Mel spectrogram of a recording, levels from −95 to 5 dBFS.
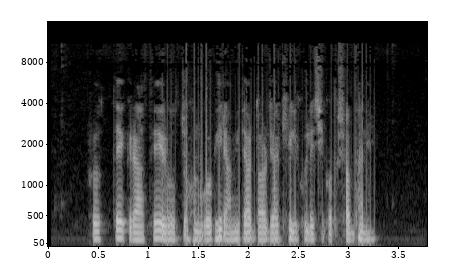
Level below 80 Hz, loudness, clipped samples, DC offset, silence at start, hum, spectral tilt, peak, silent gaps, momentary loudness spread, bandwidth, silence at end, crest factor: -46 dBFS; -25 LUFS; under 0.1%; under 0.1%; 0.45 s; none; -7.5 dB/octave; -4 dBFS; none; 7 LU; 11.5 kHz; 0.5 s; 20 dB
